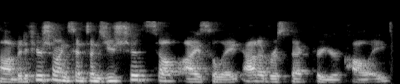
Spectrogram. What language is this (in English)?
English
